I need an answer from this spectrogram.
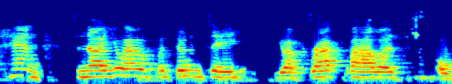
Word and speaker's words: Odunze: How do you pronounce his name? Dunze. I have a hard time. Sure, Rome Odunze.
